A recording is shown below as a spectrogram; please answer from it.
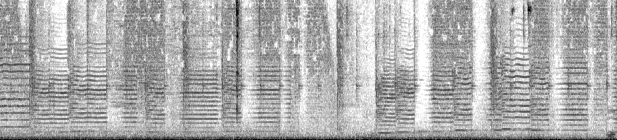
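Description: A car rolls along a road toward an auto auction yard, passing under an overpass, with a steady, loud engine and road rumble and tire noise that continues throughout.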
